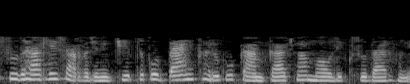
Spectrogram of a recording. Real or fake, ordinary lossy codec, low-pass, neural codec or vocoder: fake; MP3, 24 kbps; 3.6 kHz; vocoder, 22.05 kHz, 80 mel bands, Vocos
